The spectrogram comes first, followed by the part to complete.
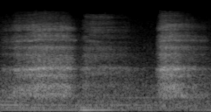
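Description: A man gasping for breath twice, a longer breath at the start and a shorter one near the end, panting in pain and fear after being beaten and threatened.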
